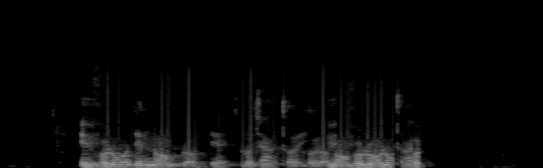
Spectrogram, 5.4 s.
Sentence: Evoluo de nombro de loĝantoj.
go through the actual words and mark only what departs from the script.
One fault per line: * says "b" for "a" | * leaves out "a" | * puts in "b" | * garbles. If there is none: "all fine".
* garbles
